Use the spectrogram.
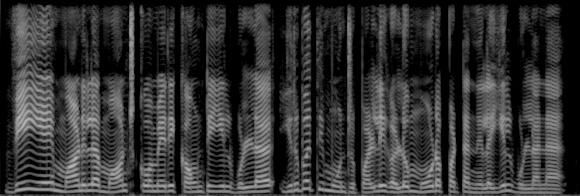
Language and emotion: Tamil, neutral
